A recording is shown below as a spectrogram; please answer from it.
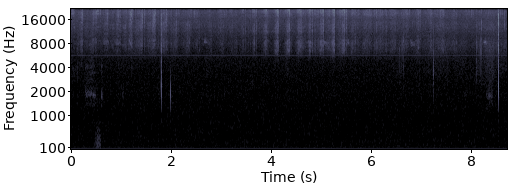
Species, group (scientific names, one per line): Pseudochorthippus parallelus
Orthoptera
